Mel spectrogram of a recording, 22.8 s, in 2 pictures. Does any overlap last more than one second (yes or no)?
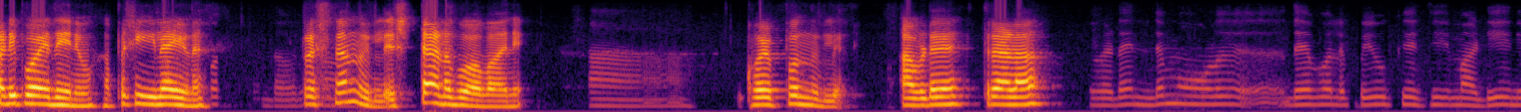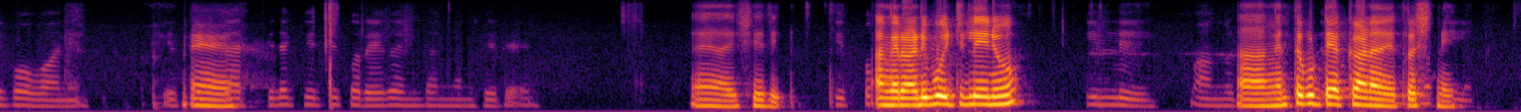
yes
